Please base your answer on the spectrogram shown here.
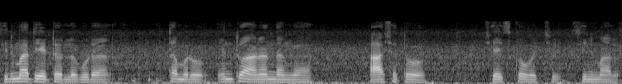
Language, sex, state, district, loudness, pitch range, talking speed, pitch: Telugu, male, Andhra Pradesh, Sri Satya Sai, -21 LUFS, 105-120 Hz, 95 wpm, 110 Hz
